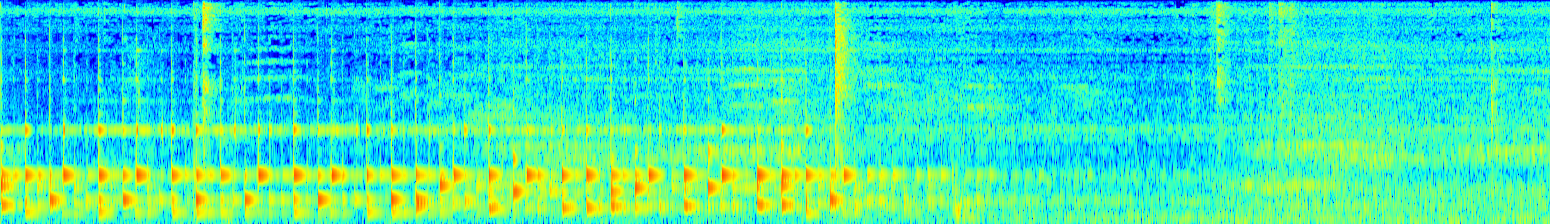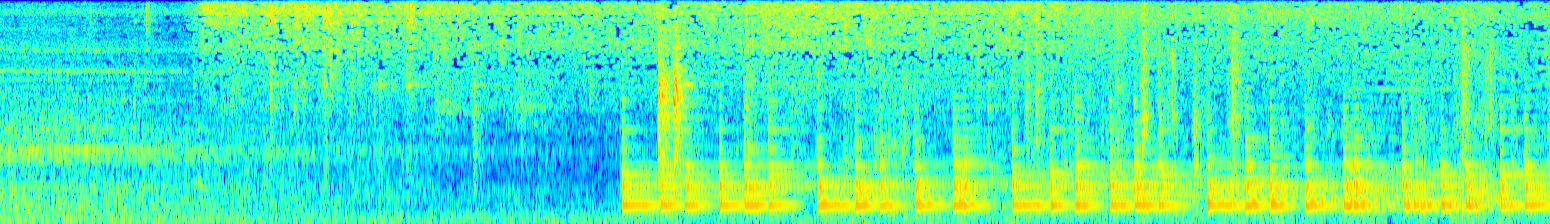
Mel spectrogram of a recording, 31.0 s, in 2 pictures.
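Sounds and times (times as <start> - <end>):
background music: 0.0 - 11.7, 21.7 - 31.0
garlic sizzling in hot oil: 17.5 - 30.5.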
